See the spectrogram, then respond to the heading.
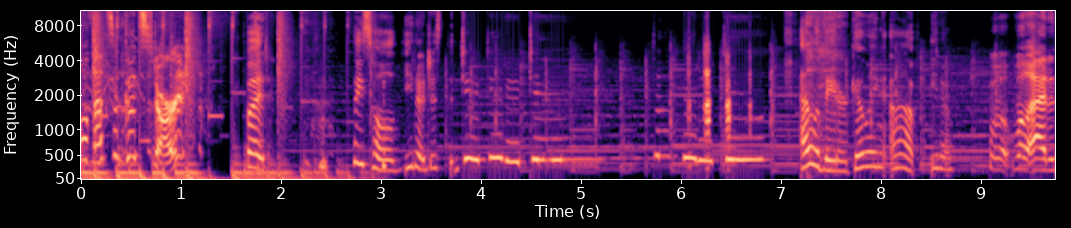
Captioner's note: hums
